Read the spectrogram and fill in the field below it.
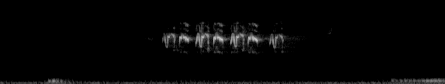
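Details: Sooty-headed bulbul, used as a lure call: a brief burst of about seven quick, bright, chattering notes lasting just over a second. A faint low thump comes before it and a low hum follows.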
